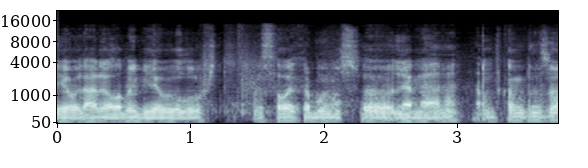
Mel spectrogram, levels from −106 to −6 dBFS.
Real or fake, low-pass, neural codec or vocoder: fake; 14.4 kHz; codec, 44.1 kHz, 3.4 kbps, Pupu-Codec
